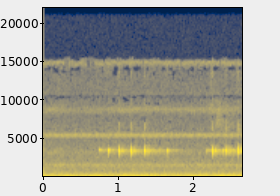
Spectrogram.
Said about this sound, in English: the sounds of the night insects, that the rain has brought them out. Instantly they've come rushing out.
